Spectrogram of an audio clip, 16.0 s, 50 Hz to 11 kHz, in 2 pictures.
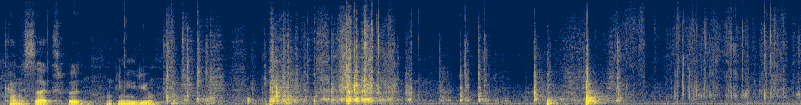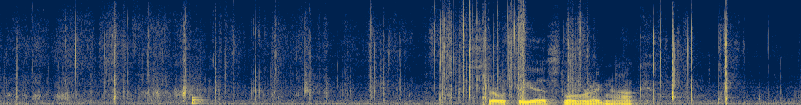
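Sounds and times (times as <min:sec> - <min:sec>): foil packs crinkling: 0:06.2 - 0:16.0.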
